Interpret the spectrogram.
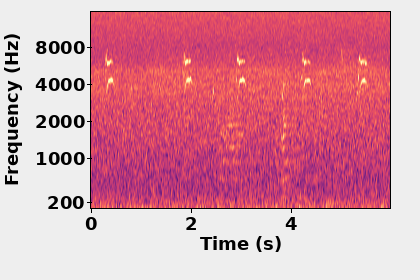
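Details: A Mourning Sierra Finch fledgling, downy-headed with undeveloped wings, on a rock wall near its just-emptied nest at Putre, Chile, around 17 April 1994, begs incessantly with a thin, high, screechy note about five times, roughly every second, over steady low wind rumble, parents nearby.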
